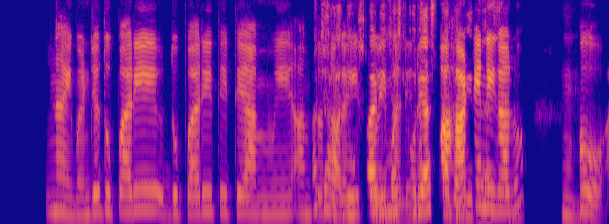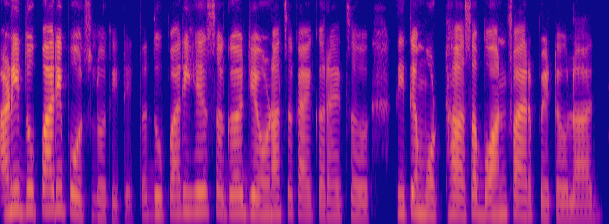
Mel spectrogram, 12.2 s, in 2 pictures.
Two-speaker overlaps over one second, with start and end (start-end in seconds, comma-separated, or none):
3.2-5.2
